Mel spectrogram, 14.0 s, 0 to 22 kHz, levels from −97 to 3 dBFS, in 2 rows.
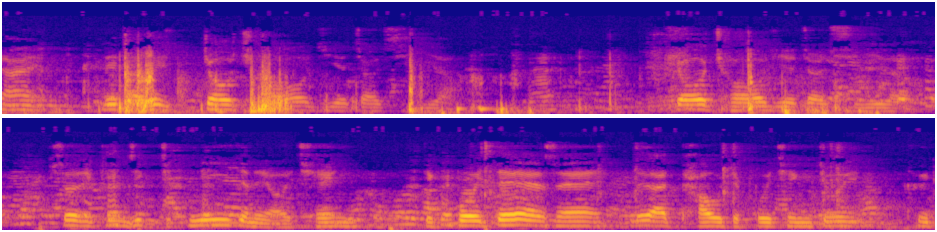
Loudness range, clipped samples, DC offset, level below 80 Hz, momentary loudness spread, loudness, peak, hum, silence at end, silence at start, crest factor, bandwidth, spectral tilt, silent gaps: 6 LU; under 0.1%; under 0.1%; -38 dBFS; 20 LU; -18 LUFS; 0 dBFS; none; 0 s; 0 s; 18 dB; 9.2 kHz; -7.5 dB/octave; none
